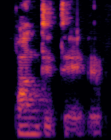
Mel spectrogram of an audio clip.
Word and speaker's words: quantitative: So for example, you can say, welcome to Introduction to Quantitative Research, and that's quantitative. That is because the T here vanishes into an N, in the same way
